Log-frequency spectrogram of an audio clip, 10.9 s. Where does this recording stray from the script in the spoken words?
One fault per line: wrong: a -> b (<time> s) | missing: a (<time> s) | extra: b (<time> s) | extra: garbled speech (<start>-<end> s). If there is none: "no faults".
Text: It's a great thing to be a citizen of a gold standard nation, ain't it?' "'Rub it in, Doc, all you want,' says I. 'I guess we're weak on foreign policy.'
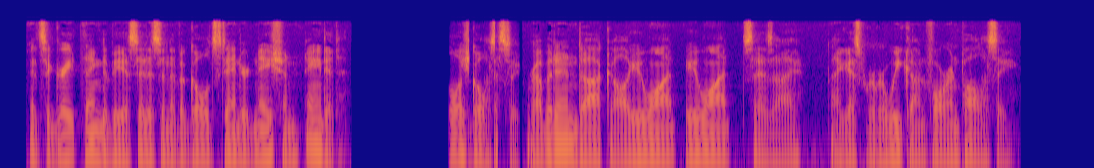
extra: garbled speech (4.5-5.2 s)
extra: you want (6.9 s)
extra: we're (8.8 s)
